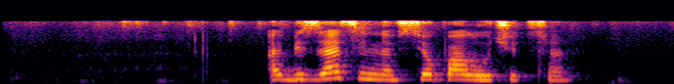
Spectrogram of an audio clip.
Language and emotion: Russian, neutral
